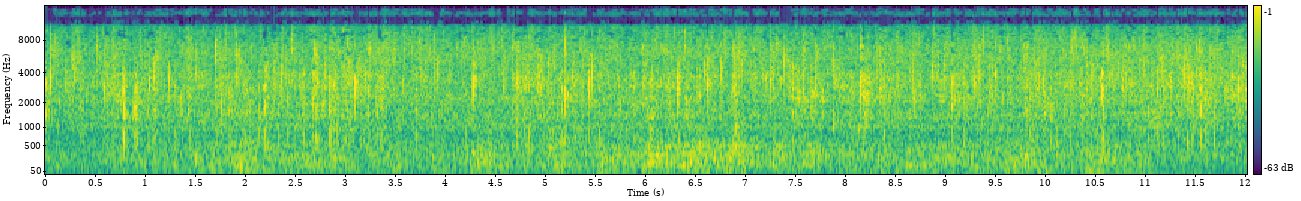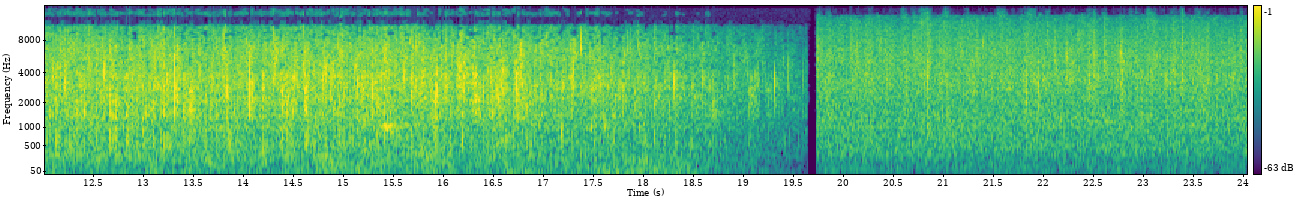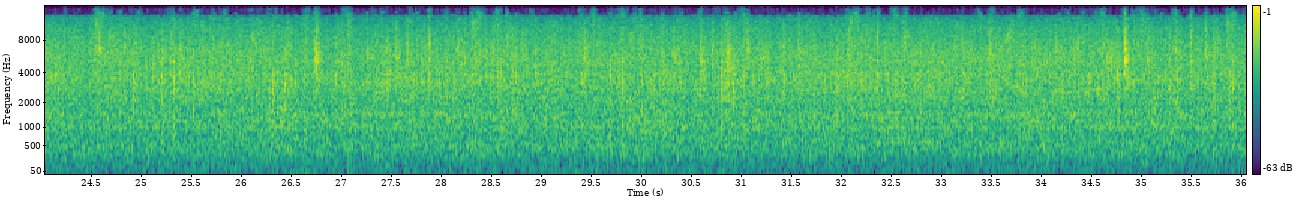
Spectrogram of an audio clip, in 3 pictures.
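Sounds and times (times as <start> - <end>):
steady rain falling: 0.0 - 36.0.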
